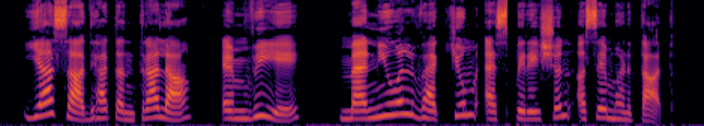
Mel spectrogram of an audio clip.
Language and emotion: Marathi, neutral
